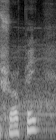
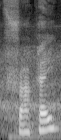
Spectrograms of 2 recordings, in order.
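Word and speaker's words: frappé: It's a It's a I think it's a misprononunciation of like frappe. I think it's just the way he's pronounced it cuz he's tried to rhyme it with crappie, which is, as far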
